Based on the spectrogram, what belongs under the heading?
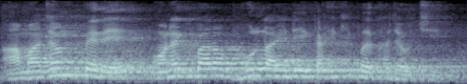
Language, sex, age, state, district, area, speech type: Odia, male, 30-45, Odisha, Balangir, urban, read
